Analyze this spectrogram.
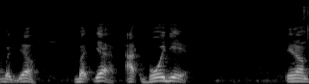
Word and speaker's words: voir dire: How do you pronounce that word? Voir dire.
